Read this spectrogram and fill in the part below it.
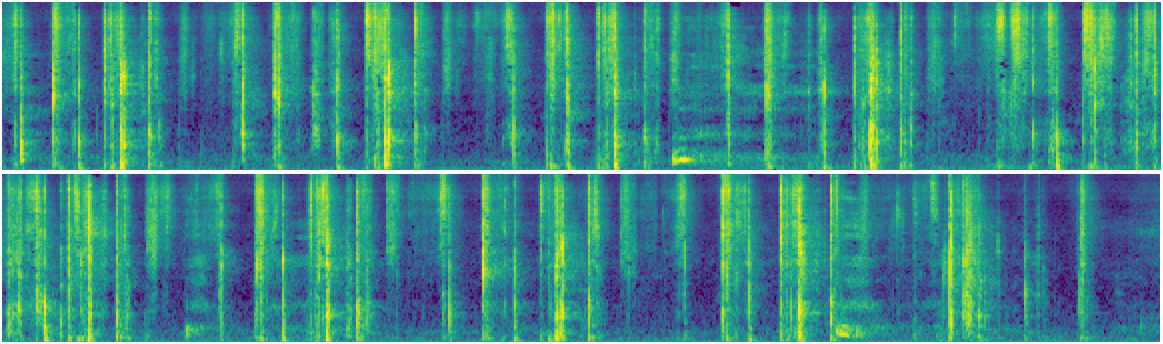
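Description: Tarot cards shuffled by hand in repeated riffling and sliding bursts, close and crisp, running continuously with brief pauses and faint speech in places.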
